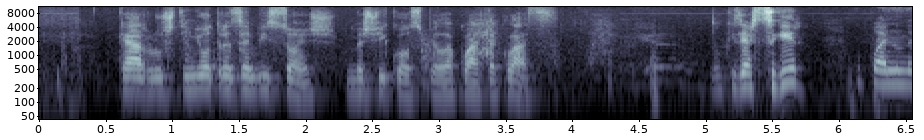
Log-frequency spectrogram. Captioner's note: speaking portugese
